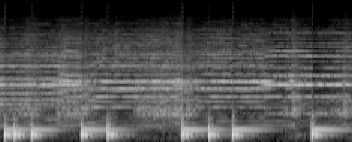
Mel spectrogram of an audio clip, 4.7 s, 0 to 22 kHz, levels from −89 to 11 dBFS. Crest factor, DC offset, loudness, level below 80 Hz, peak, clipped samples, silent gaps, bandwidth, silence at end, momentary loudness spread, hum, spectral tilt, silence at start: 16 dB; under 0.1%; -17 LUFS; -48 dBFS; -2 dBFS; under 0.1%; none; 10.5 kHz; 0 s; 4 LU; none; -5.5 dB/octave; 0 s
